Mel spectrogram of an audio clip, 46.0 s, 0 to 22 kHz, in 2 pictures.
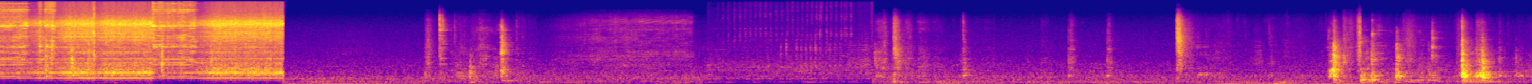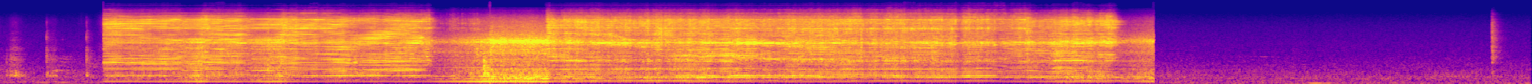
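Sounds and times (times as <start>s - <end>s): table saw cutting wood: 0.0s - 4.3s, 24.6s - 40.3s.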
